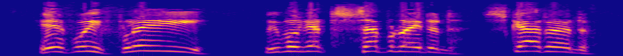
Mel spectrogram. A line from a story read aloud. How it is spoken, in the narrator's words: their commander said to them, shouting his words to be heard over the crashing surf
